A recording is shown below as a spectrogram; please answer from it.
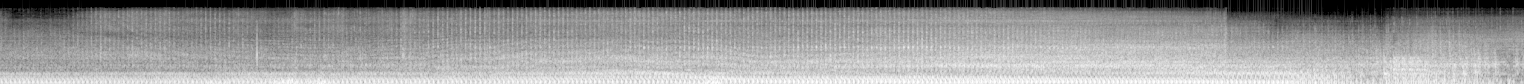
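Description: A small water pump engine without a check valve runs steadily and loudly at close range, a constant droning rumble that carries on without a break before tapering near the end.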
